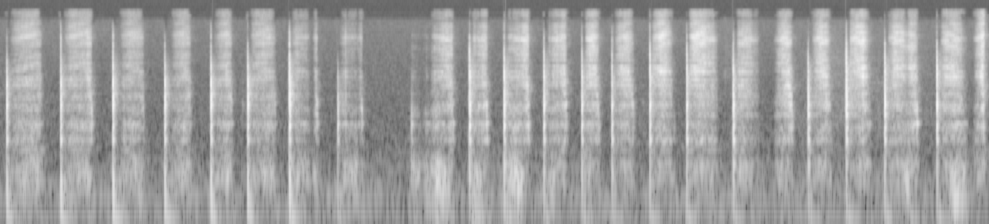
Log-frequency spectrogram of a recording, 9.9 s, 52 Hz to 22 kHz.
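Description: A hand scratches a green chalk stick across a large flat black chalkboard while drawing leaves, making about 22 quick, bright, scratchy strokes, each starting with a sharp tap. There is a short pause a little before the middle, then the strokes resume at a steady pace.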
